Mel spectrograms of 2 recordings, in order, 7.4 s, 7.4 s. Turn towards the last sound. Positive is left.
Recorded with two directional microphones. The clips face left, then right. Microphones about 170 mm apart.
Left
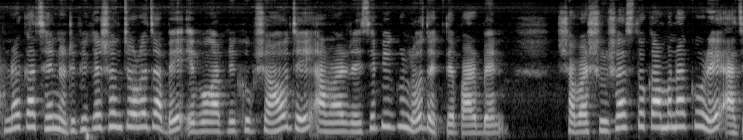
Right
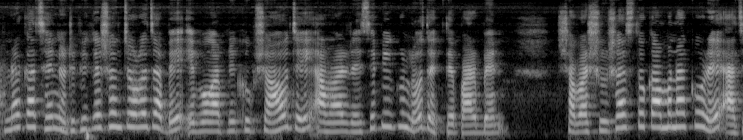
turn(degrees=20)  # may be behind; listen again after turning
